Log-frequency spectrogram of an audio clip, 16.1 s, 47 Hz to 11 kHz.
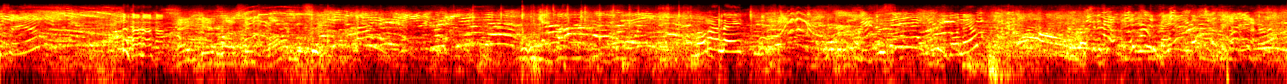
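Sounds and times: children talking and calling out: 0.0 - 16.0.

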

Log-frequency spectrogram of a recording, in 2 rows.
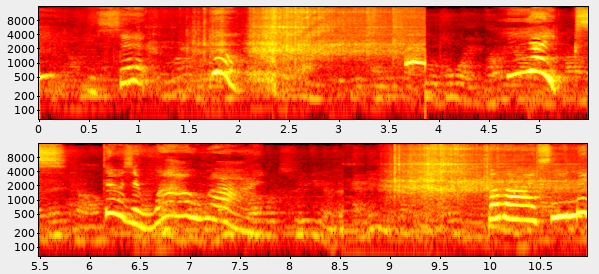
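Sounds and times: voice: 0.0 - 7.8, 8.7 - 10.9
toy car rolling on tiles: 1.0 - 3.7, 8.9 - 10.9
short voice-like call: 3.7 - 3.9.

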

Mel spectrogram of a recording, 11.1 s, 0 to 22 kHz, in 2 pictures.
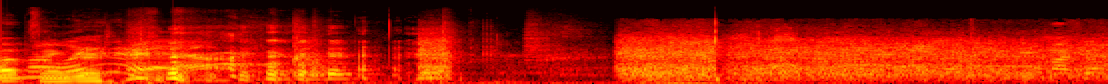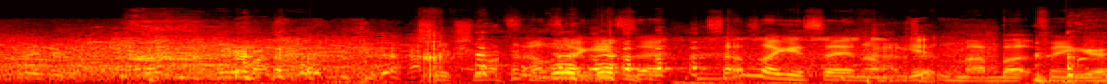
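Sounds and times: muffled crowd noise hiss: 3.0 - 11.0.

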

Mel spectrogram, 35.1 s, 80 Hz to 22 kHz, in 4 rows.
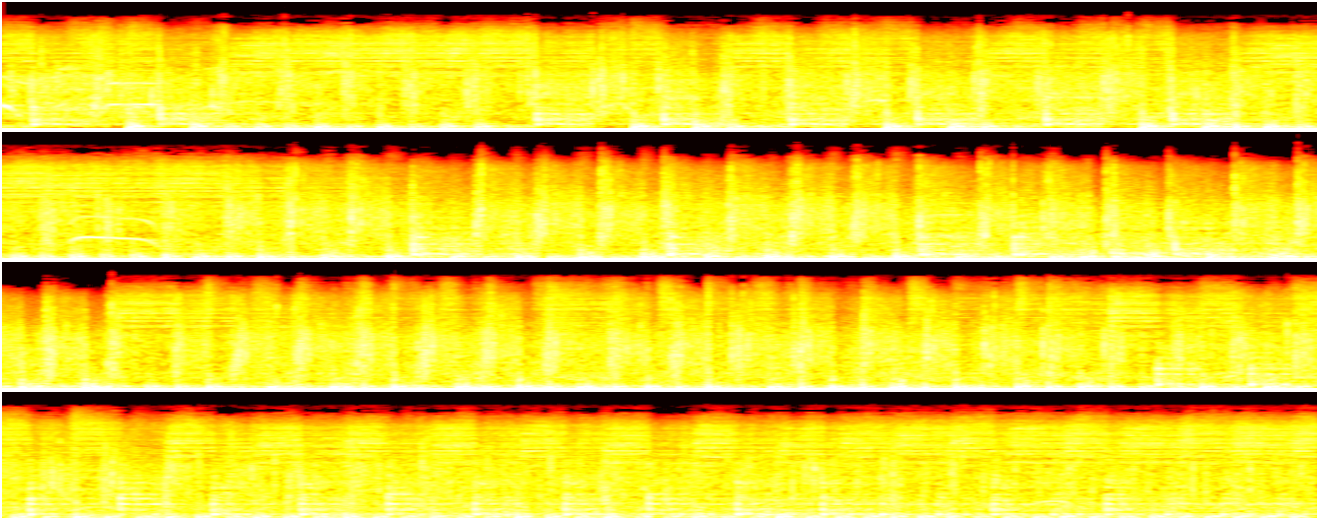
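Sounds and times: live rock and roll band: 0.0 - 35.0
loud steady drum beat: 0.0 - 35.0.

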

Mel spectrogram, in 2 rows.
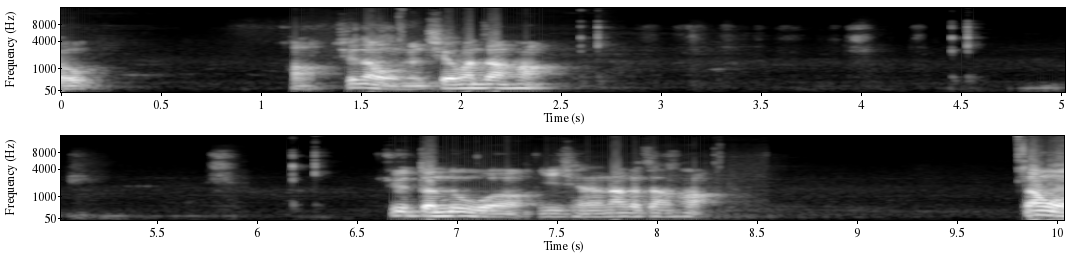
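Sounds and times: computer mouse clicks: 2.6 - 2.8, 4.3 - 5.2, 5.8 - 6.4.

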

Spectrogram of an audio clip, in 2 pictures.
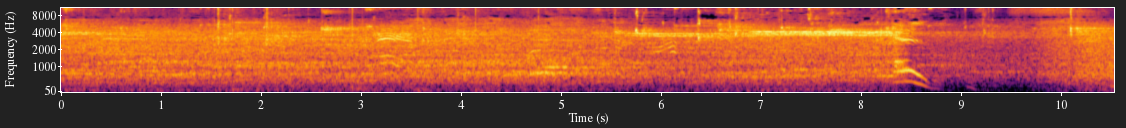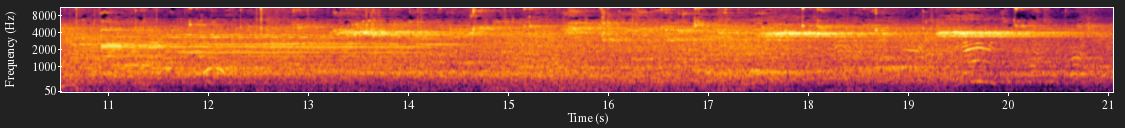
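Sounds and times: voices echoing in a hall: 0.0 - 21.0.

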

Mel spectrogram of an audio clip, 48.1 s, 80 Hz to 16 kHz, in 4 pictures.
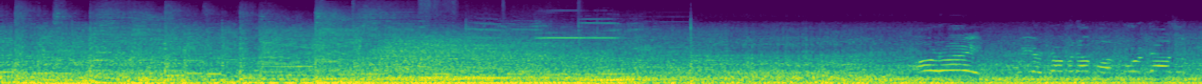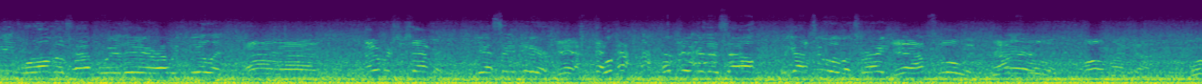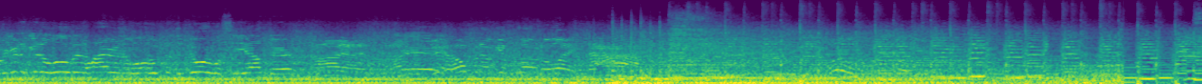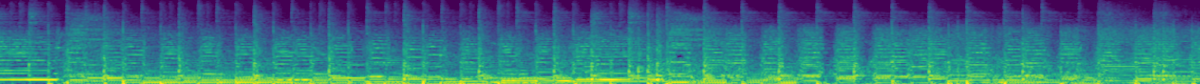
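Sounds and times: propeller plane engine droning: 0.0 - 48.0
people talking and laughing: 9.2 - 35.3.

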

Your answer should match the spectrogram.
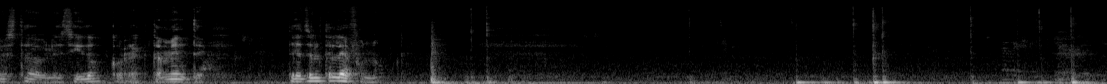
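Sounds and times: typing on computer keyboard: 7.9 - 9.1, 9.7 - 11.0.

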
